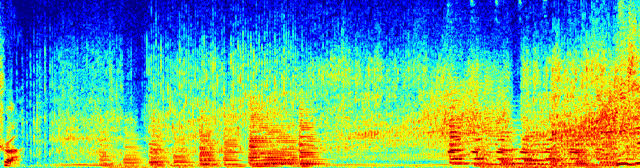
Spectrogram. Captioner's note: motorcycle revving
